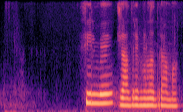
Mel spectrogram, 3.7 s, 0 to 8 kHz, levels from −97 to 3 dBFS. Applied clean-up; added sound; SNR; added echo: neural separator model SepFormer DNS4.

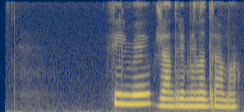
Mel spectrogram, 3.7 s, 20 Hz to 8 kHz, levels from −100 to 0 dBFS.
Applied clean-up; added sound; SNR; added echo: none; none; none; none.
